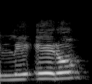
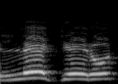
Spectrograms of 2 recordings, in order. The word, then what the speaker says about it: leyeron: ¿No es cierto que leyó leyeron proviene de leer y no debería decirse leeron? Leó, pero no se dice león ni leeron, se dice leyeron y leyó. Se inserta la y.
